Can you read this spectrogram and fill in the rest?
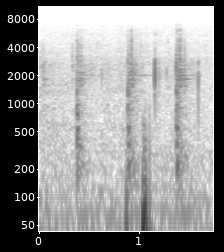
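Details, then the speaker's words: Sprinkler system on an Irritrol RD-1200-R RainDial 12-station timer, around 61°F, happening on any station (4, 7). The zone valve rapidly snaps on and off with sharp thuds and water hammer banging the PVC pipes; cause unknown. "water hammer turns on off real quick DP dump dump I don't know why"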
